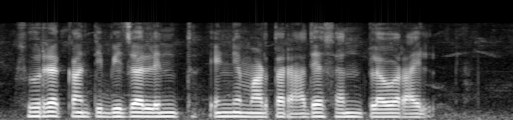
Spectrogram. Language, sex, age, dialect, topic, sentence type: Kannada, male, 25-30, Northeastern, agriculture, statement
